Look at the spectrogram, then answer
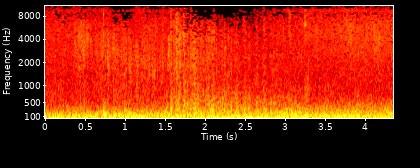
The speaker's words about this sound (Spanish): No volteé a ver la explosión.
